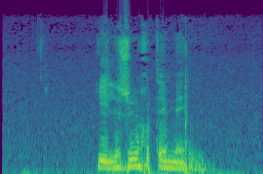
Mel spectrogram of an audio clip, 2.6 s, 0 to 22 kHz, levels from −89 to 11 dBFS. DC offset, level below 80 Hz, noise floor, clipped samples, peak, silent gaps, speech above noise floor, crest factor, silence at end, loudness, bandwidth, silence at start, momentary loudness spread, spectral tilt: under 0.1%; -24 dBFS; -35 dBFS; 0.4%; 0 dBFS; none; 29 dB; 10 dB; 0.45 s; -8 LUFS; 16.5 kHz; 0.2 s; 16 LU; -5 dB/octave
